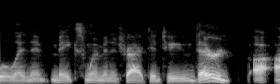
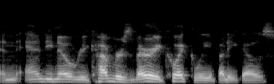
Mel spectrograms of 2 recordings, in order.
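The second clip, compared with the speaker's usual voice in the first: ordinary talk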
